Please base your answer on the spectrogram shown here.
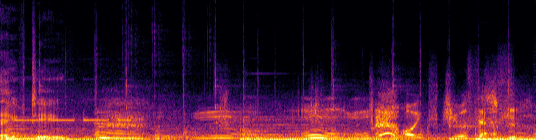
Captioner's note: soft chuckle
